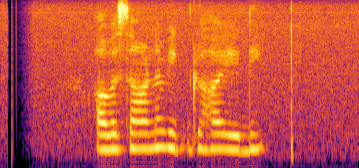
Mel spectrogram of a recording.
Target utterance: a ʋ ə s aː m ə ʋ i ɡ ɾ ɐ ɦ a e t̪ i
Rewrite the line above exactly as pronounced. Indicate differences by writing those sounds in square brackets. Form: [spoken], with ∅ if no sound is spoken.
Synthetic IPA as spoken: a ʋ ə s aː [n] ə ʋ i ɡ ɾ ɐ ɦ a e [d̪] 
